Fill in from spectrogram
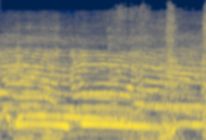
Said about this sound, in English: And just as Tommy was approaching the finish line, Harry awoke with a start to the cheers of the crowd.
